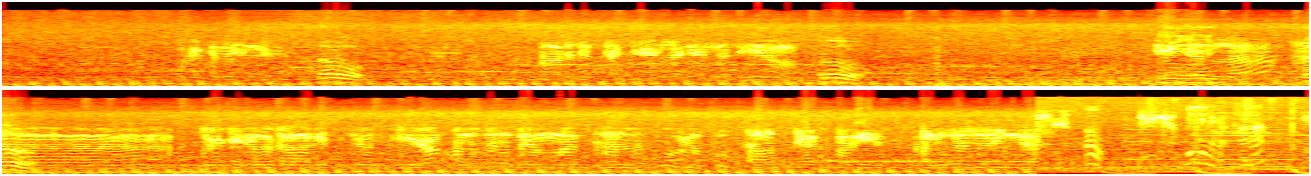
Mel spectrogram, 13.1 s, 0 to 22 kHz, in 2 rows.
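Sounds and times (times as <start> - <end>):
motorcycle engine running: 0.0 - 13.0
man talking: 2.6 - 4.4, 5.7 - 11.8.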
